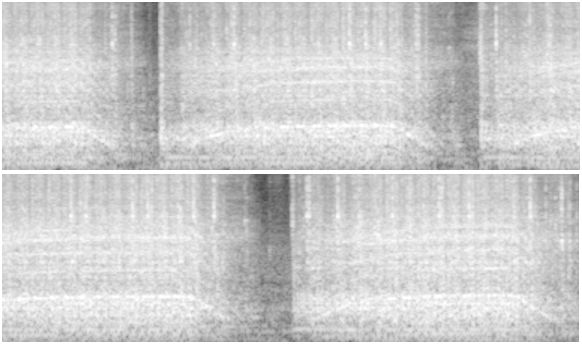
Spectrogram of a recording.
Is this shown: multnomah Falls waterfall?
no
